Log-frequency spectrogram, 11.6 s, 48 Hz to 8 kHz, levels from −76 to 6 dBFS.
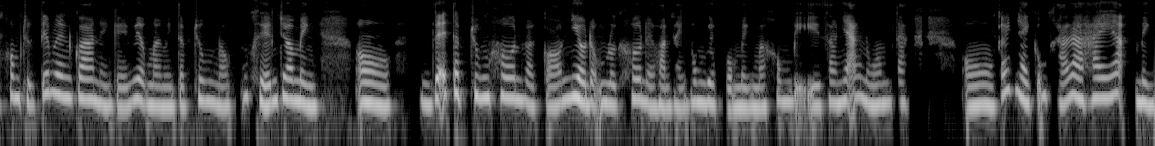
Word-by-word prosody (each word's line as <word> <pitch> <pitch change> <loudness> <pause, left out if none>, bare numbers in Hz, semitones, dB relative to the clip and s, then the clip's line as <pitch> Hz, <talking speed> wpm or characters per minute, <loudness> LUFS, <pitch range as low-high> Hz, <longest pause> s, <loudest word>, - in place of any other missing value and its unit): không 275 -1 -1
trực 215 -5 -6
tiếp 305 - 0
liên 285 -4 +2
quan 250 -2 +2
đến 200 -2 -1
cái 190 0 -3
việc 235 -1 -1
mà 200 -1 +1
mình 190 0 0
tập 195 -1 -4
trung, 230 -3 -1
nó 195 0 -2
cũng 270 - -5
khiến 225 -3 +1
cho 255 -3 +3
mình, 210 -4 +3 0.4
ờ, 225 - +1 0.5
dễ 245 +7 +3
tập 305 -1 +2
trung 265 -2 +3
hơn 260 -2 +1
và 205 -4 -2
có 195 +2 -2
nhiều 255 -1 +6
động 215 0 0
lực 200 -2 -2
hơn 250 -1 -1
để 210 - -1
hoàn 190 -1 0
thành 190 0 -4
công 220 -1 +1
việc 220 - +1
của 180 - -3
mình 190 0 +1
mà 190 - 0
không 230 +3 -4
bị 195 -4 -3
xao 225 -1 -2
nhãng, 235 +3 +1
đúng 205 -3 0
không 215 +1 0
ta? 225 -1 -8 0.5
Ồ, 200 +1 0
cách 335 +3 -2
này 245 -7 +2
cũng 280 - -3
khá 215 +3 -2
là 270 -2 +4
hay 260 +2 +1
á, 300 - +1
mình 225 -3 +2
225 Hz, 270 wpm, -23 LUFS, 200-260 Hz, 0.5 s, nhiều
